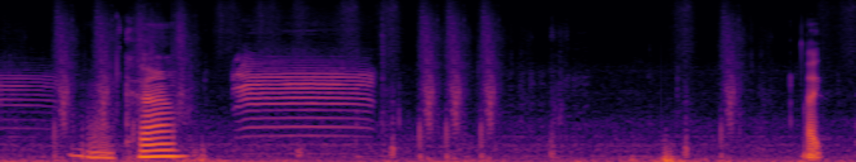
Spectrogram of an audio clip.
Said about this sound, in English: Sheep wants to keep going in and out,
